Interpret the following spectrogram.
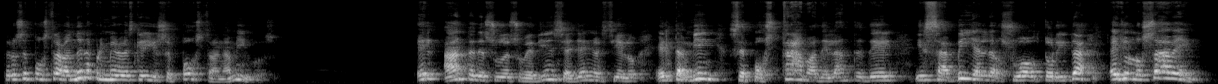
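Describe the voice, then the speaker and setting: A man preaching a Bible study with an emphatic, repetitive delivery that drives each phrase home. His voice sits a touch high for a man. The sound is roomy, with a clear echo around him. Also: animated, moderate pace, darkish tone.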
